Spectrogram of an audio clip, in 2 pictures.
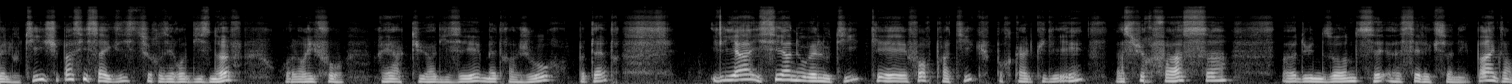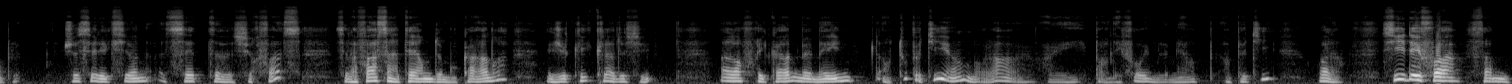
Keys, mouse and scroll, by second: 0.0-0.8 middle drag, 1.0 scroll down 2, 1.7-2.7 middle drag, 15.5 click, 21.1 click, 22.4-22.9 scroll up 1, 23.4-23.8 scroll down 1, 24.9-26.4 middle drag, 27.0-28.8 drag.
